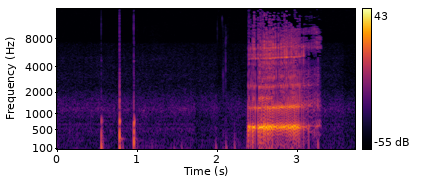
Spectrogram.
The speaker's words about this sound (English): Anyway, to the NBA and Adam Silver. Ooh, all right. This belch is for you.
